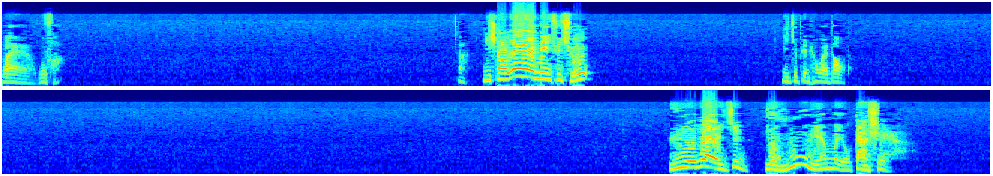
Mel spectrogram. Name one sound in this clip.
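An elderly man speaks calmly into a clip-on microphone, in short phrases with long pauses.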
